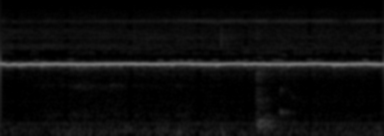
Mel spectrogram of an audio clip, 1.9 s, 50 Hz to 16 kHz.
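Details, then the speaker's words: Philips 22GR814 cassette deck after cleaning heads and pinch roller, test tone playback measuring about 0.5% weighted flutter: steady high-pitched tone with slight pitch wavering, audible wow and flutter. "and you can hear the flutter a bit as soon as you go like above the 25% so this is now a 1% scale if you go higher than do 25% you will notice it"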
